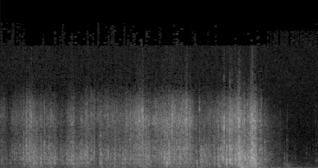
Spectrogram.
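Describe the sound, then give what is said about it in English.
Crinkling and crumpling of gift wrapping paper torn off a child's birthday present, a toy fire engine: a few quiet bursts of papery rustle that build toward a louder crackle near the end, then stop. “Please, Paul, it's his birthday. All right. Go ahead, unwrap it.”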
